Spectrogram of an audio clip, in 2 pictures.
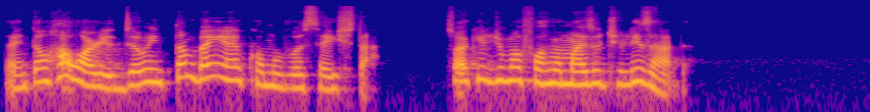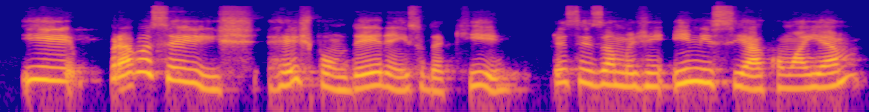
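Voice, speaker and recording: A woman's voice: a little high, lively intonation. A young adult woman from Brazil teaching an online English class over a video call, explaining patiently and checking in often with the students. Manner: explanatory, frequent "tá?" checks, repeats phrases slowly.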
